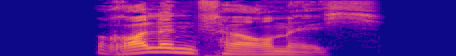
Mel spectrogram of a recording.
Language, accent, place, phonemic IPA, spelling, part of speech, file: German, Germany, Berlin, /ˈʁɔlənˌfœʁmɪç/, rollenförmig, adjective, De-rollenförmig.ogg
- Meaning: shaped like a roll or tube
